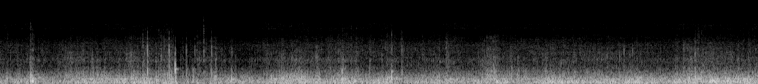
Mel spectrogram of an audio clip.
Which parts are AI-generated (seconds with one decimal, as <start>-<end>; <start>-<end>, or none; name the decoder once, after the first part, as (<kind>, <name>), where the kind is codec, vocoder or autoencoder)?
none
